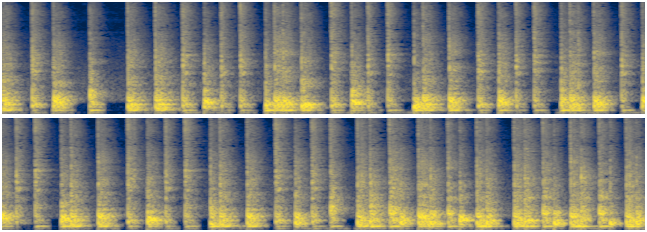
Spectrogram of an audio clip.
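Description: Upturned plastic bucket played as a samba repique (repinique) with a stick and bare hand: a fast solo of rapid strokes, each with a low ring, broken by a few short pauses.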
